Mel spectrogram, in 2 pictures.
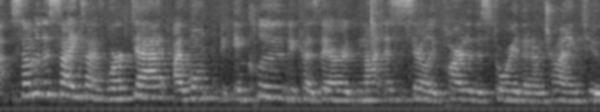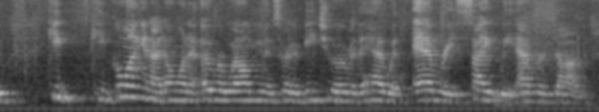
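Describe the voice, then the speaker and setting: Over noticeable background noise and audible room echo, a woman with an American accent talks at a fairly quick pace with hardly any pauses, her pitch fairly high with ordinary variation. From Maryland, US. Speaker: archaeologist. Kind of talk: public lecture. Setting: church hall with audience. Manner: fast.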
